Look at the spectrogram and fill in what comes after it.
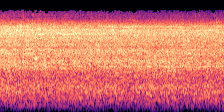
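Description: Neral–Matheran narrow-gauge toy train rolling slowly past on its track, heard as a loud, steady, even noise with no distinct clanks or horn.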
